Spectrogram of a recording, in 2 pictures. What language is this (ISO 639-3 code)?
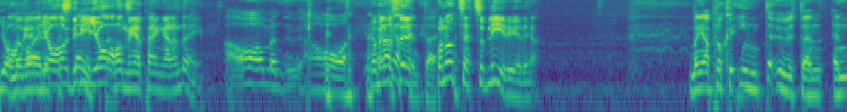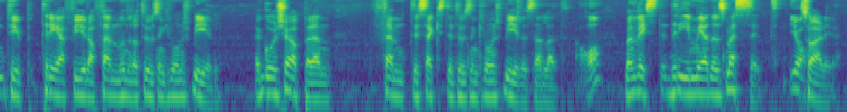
swe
